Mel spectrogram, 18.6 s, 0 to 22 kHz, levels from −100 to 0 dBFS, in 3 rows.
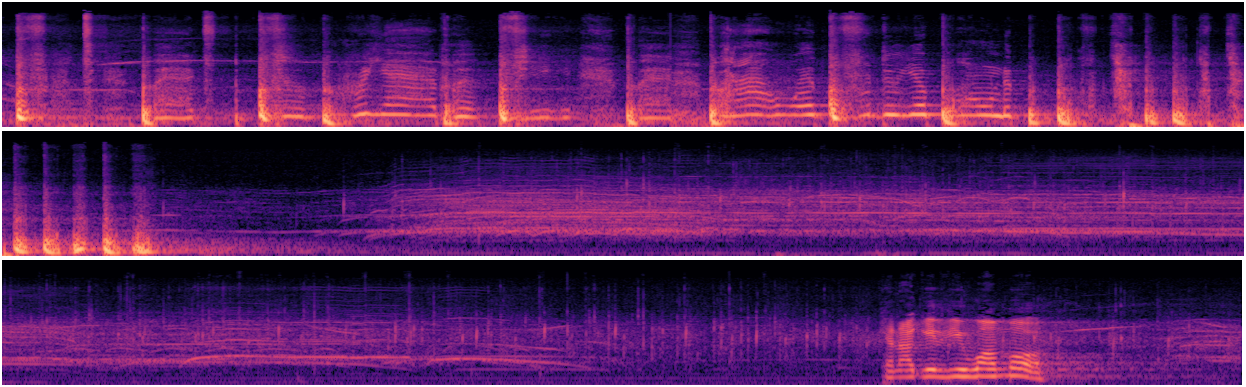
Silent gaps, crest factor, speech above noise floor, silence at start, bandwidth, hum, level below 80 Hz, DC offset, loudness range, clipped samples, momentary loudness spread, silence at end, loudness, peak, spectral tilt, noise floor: none; 26 dB; 31 dB; 0 s; 16 kHz; none; -42 dBFS; under 0.1%; 20 LU; under 0.1%; 23 LU; 0.05 s; -24 LUFS; -2 dBFS; -7.5 dB/octave; -55 dBFS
